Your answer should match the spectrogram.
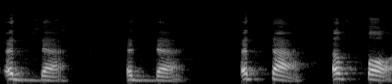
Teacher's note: Dalnya makhorijul hurufnya yaitu dari ujung lidah. Ujung lidah menyentuh gusi gigi seri atas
